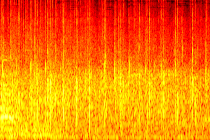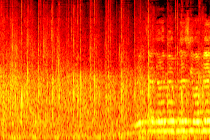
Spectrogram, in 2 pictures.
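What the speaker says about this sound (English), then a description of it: "Please give a big round of applause to Mr. Stephen Rogers." An audience applauds after a speech by Steven Rogers to the South Asian Republican Coalition, with steady crowd clapping throughout and a voice speaking over it near the end.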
